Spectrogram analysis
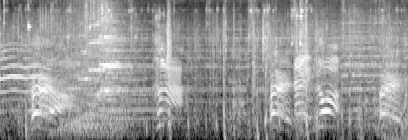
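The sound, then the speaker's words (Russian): Hooves of a pair of horses pulling a wagon along a road through prairie, a quick, steady clip-clop under people talking, with a few louder knocks mixed in. “Повозку несет пара лошадей.”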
